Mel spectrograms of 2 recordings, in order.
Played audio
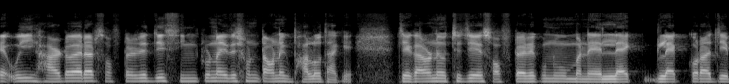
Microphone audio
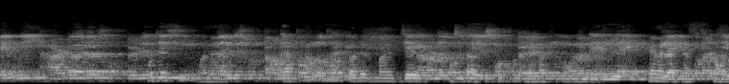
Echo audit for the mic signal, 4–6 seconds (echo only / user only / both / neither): both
